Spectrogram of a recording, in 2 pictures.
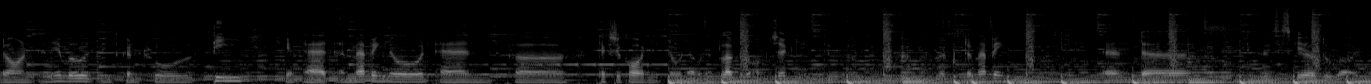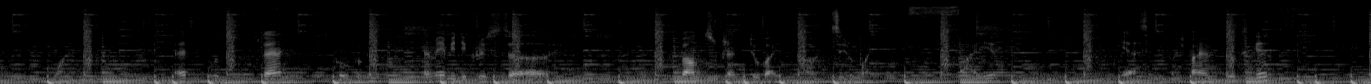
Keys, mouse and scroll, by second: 1.3 click, 1.9 ctrl+t, 4.8-6.3 middle drag, 6.3-7.9 drag, 12.1-14.0 drag, 25.7-26.3 scroll down 1, 26.3-27.1 scroll down 6, 27.1 click.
